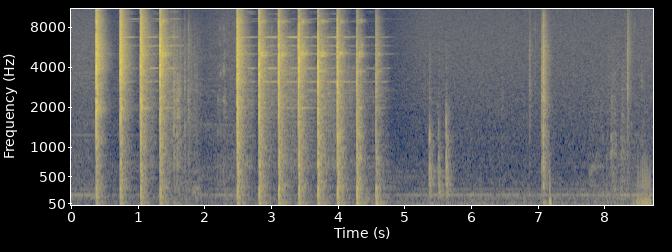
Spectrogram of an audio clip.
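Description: Pair of pliers used as a hammer, striking a chisel set on the crown of a ewe's skull to crack the bone open: sharp metallic knocks, four in quick succession, then after a short pause a faster run of about nine at some four a second. A few lighter taps and one last sharp blow follow near the end.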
